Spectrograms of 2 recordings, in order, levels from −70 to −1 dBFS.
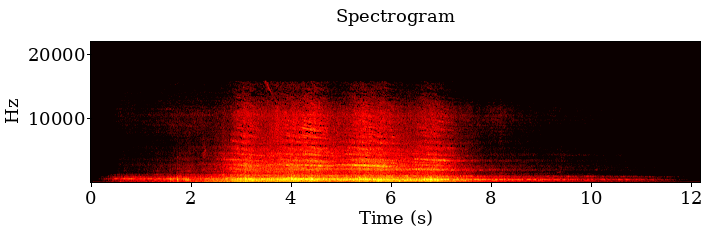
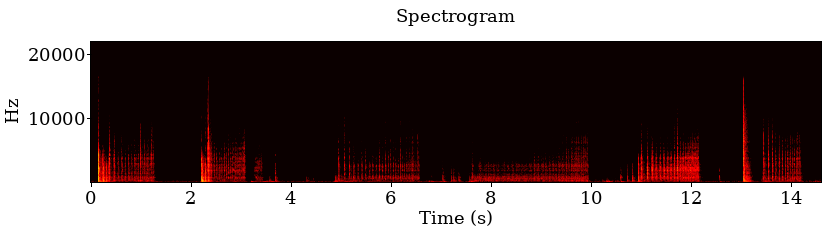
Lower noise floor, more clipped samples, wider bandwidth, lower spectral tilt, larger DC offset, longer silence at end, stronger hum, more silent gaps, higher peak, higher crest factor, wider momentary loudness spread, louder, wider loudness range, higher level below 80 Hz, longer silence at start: about the same, -67 dBFS vs -65 dBFS; neither; about the same, 16 kHz vs 16.5 kHz; first, -3.5 dB/octave vs -2 dB/octave; neither; first, 1.45 s vs 0 s; neither; neither; about the same, -4 dBFS vs -4 dBFS; second, 20 dB vs 38 dB; about the same, 23 LU vs 24 LU; first, -21 LUFS vs -38 LUFS; first, 17 LU vs 14 LU; first, -44 dBFS vs -54 dBFS; first, 0.45 s vs 0.15 s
